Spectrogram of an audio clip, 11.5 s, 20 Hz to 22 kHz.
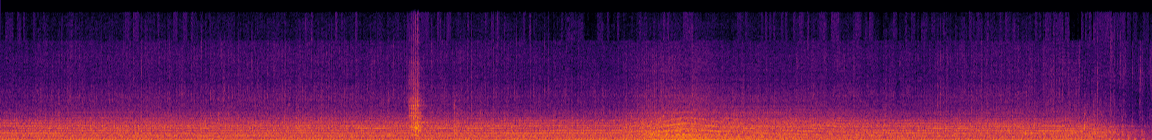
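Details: Bayliner boat engine after a no-start repair, distributor timing found 180 degrees out and corrected: steady, even idle with a brief rev near seven seconds that settles smoothly, no misfire or knock; running normally.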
